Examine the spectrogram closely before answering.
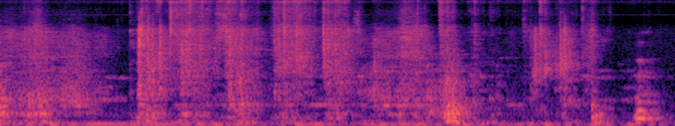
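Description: A knife saws through crusty bread with a crackling sound.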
